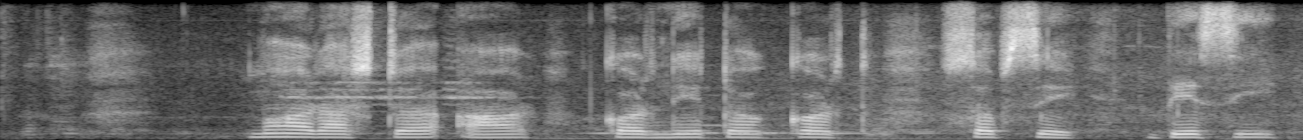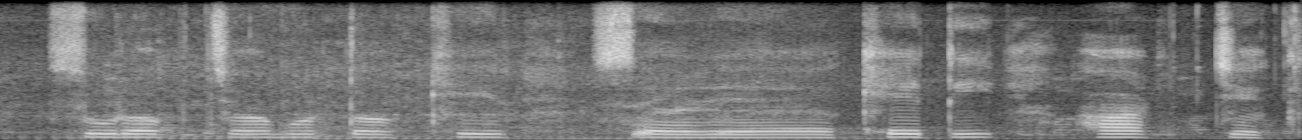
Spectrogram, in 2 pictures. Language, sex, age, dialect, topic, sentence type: Magahi, female, 25-30, Northeastern/Surjapuri, agriculture, statement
